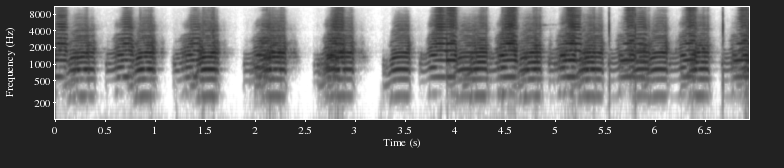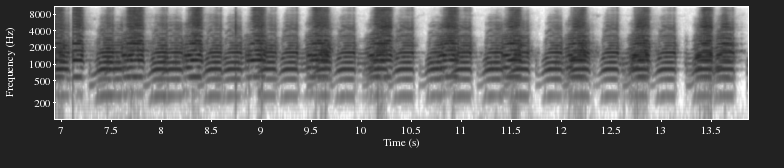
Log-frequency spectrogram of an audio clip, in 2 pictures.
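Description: Black crowned cranes give loud, nasal honking calls with rich harmonics, about one or two a second in a steady, overlapping series.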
